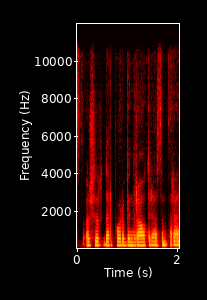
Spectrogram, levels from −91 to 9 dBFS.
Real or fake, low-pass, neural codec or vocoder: fake; 10.8 kHz; codec, 24 kHz, 0.9 kbps, DualCodec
